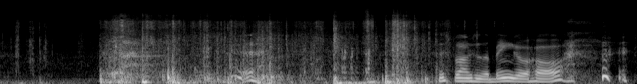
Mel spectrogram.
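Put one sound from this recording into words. Cardboard and trash shift and rustle as hands rummage through a bin.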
